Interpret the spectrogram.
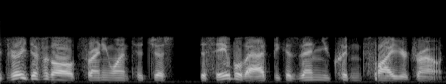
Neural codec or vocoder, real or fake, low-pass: none; real; 7.2 kHz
